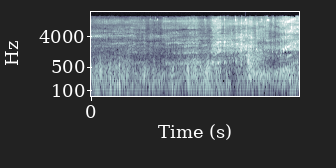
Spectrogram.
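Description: Traxxas X-Maxx electric RC monster truck driving over a dirt track: its brushless motor and drivetrain whine over the noise of the tyres on dirt. The sound grows higher and louder about two and a half seconds in and again near the end.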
